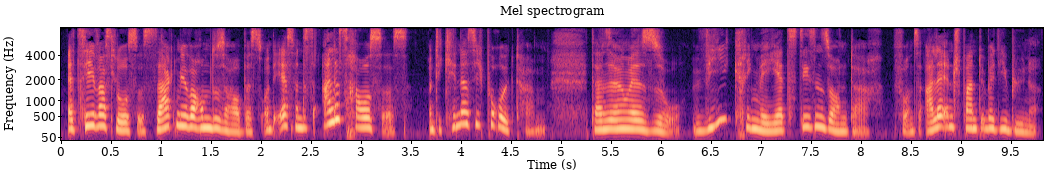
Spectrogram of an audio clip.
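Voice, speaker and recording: A woman's voice: medium pitch, fairly quick, slightly rough, dry recording. A middle-aged woman, a parenting expert, talking in an interview and acting out the voices of parents and children as she explains. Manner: animated, acts out quoted voices of children and parents. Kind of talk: conversational interview.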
